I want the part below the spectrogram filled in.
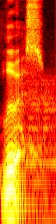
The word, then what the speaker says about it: Louis: He prefers his name to be pronounced Louis.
